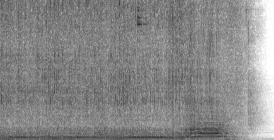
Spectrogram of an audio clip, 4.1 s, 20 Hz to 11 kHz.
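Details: Honda CBR600 four-cylinder engine in a custom go-kart, on a gravity-fed gas tank: smooth, strong revs climb in pitch, then the engine is cut and dies away quickly. It revs out fully and all cylinders seem to be running.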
